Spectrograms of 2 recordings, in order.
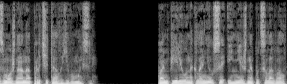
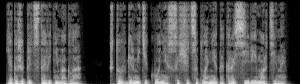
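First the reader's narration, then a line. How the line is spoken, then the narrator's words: Quiet. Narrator (Russian): тихо сказала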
